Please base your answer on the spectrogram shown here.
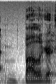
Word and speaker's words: Bolliger: Yeah, Bolliger. It's a hard G.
